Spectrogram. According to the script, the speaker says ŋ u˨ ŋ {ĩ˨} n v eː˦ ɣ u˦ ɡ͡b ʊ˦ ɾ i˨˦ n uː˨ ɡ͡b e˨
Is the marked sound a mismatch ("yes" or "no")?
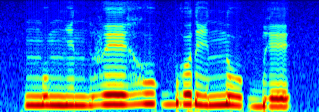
no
